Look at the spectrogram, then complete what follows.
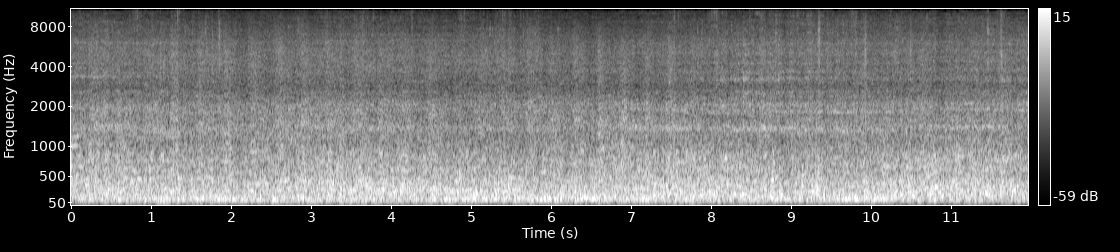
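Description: Railway passenger coaches rolling past close by: a steady rumble of steel wheels on the rails, with a faint clickety-clack over the rail joints.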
